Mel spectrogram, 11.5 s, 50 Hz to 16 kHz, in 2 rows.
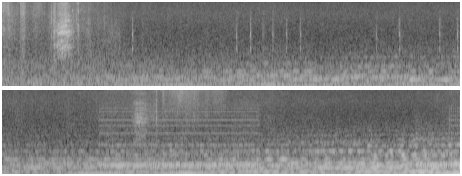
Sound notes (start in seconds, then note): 2.1 soft synth music; 7.0 phone line trilling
